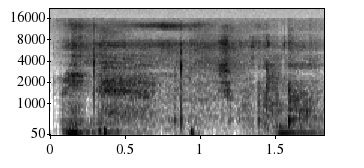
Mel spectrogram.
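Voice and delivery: soft confused whisper; voiceless murmur. Real, not acted. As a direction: breathe it out in confusion. Hushed in a dark house.

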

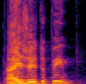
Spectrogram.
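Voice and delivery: the penny drops out loud; loud aha recognition; sudden realization. Real, not acted. Realizing what the title means.

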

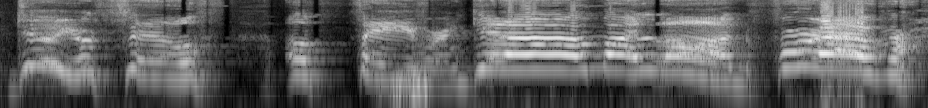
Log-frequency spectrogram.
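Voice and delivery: loud, high melodramatic yell; hammed-up shouting. Judy ordering Nick off her lawn, mock-furious shouting.

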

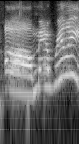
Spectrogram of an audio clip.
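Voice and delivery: high, loud acted disbelief; mock amazed exclamation; delighted surprise. Retold actor's delighted reaction.

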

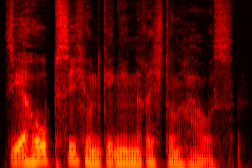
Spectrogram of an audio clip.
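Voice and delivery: ordinary delivery

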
